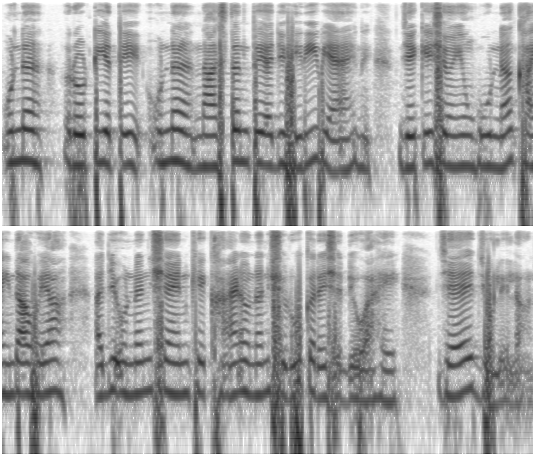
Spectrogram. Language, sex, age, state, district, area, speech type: Sindhi, female, 45-60, Maharashtra, Mumbai Suburban, urban, spontaneous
